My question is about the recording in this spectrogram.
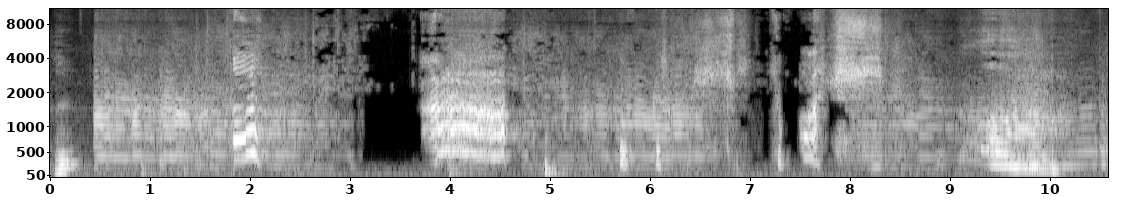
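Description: A buzzing that wavers up and down in pitch, mixed with wordless moans and grunts, with a couple of louder sudden bursts about two and four seconds in.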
